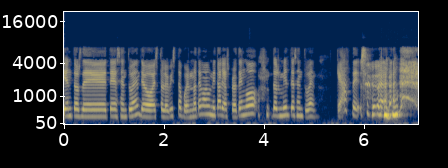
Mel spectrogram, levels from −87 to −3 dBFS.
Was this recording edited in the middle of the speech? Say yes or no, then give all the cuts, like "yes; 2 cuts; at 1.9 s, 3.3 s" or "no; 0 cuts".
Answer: no; 0 cuts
